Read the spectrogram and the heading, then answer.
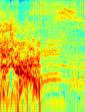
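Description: A loud, buzzing two-stroke motor revs from a rough sputter into a steady high whine, like a weed whacker running at full throttle, played as a sound effect, with no one talking over it.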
